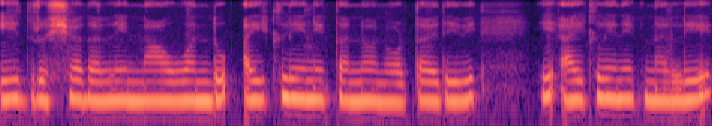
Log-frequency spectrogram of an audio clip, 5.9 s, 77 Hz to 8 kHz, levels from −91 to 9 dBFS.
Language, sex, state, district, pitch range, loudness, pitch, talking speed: Kannada, female, Karnataka, Mysore, 200-215 Hz, -18 LUFS, 205 Hz, 130 wpm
